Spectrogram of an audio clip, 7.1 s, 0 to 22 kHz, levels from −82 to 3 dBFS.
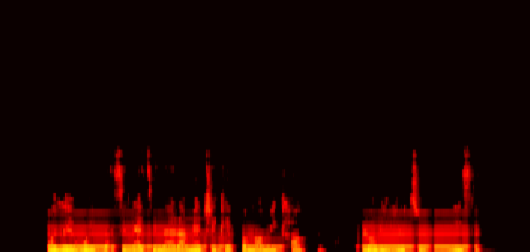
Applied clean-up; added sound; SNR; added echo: neural mask model RNNoise.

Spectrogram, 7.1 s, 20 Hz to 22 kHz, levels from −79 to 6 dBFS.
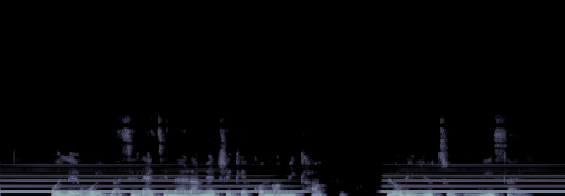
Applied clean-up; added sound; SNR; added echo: none; Wind instrument, woodwind instrument; 5 dB; none.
